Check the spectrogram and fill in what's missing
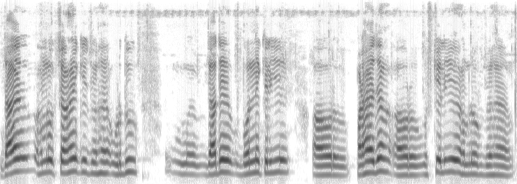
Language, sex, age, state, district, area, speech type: Urdu, male, 45-60, Bihar, Khagaria, rural, spontaneous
